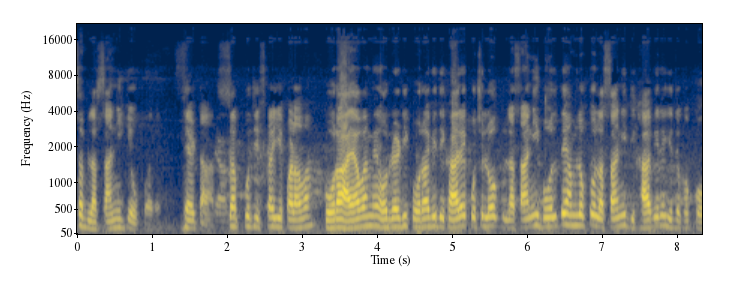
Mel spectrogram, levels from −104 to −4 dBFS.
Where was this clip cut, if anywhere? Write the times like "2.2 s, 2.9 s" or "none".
none

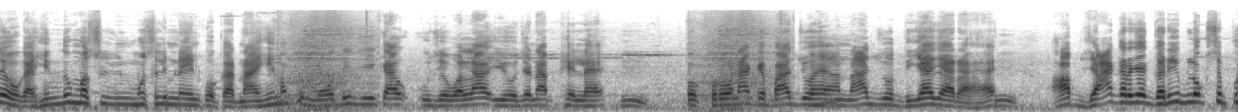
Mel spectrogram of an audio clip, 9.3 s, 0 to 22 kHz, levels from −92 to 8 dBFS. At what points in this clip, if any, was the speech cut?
2.1 s, 5.2 s

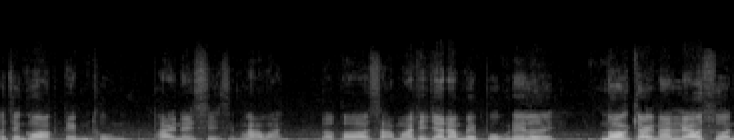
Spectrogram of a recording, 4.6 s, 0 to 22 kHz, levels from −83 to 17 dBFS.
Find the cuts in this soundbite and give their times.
none

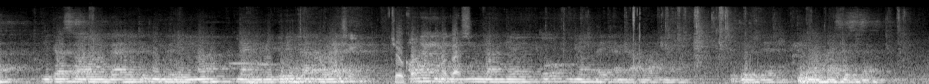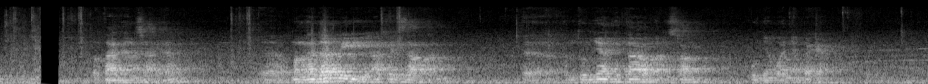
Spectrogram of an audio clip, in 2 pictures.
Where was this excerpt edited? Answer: 9.9 s

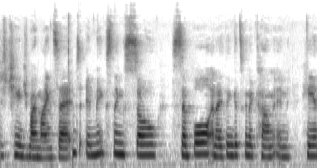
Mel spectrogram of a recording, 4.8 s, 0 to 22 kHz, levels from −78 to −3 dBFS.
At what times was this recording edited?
1.1 s

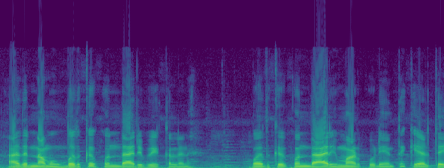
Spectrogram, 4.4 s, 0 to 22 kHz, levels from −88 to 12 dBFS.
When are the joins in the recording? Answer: none

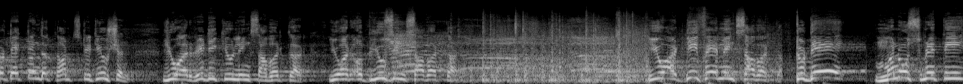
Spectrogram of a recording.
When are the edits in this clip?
7.8 s, 8.6 s

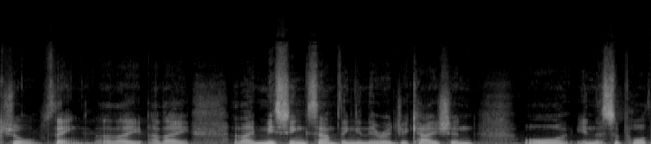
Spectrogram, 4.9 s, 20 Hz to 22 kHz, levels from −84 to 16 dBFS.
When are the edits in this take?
none

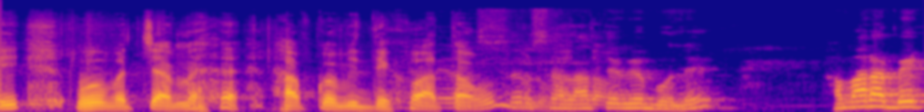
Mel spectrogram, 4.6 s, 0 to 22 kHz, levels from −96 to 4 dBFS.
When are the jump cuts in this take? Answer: 2.6 s

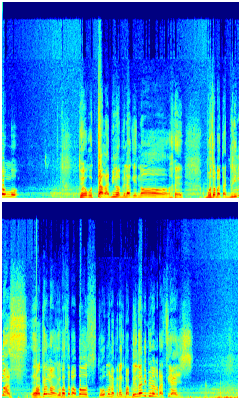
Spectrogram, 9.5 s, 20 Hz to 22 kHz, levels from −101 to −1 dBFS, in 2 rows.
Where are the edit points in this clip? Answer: 5.4 s

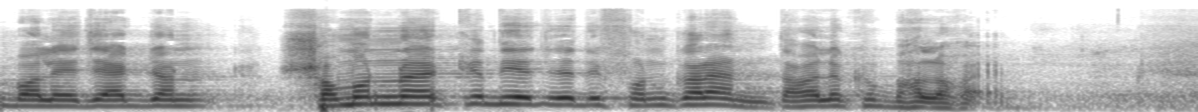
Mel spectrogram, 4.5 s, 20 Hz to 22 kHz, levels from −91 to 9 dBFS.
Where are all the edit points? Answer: none

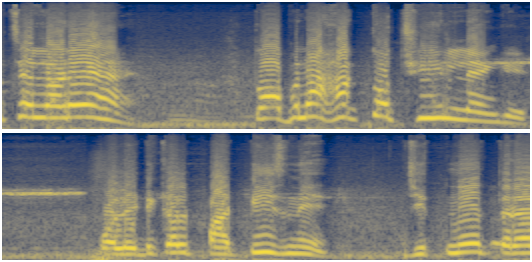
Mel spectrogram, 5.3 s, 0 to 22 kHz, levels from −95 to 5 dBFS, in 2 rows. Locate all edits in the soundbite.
2.9 s

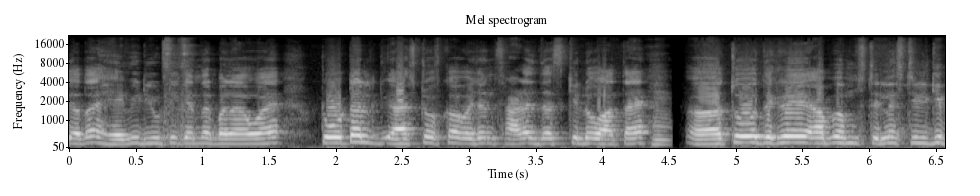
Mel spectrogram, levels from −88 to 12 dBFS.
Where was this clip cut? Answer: 4.5 s

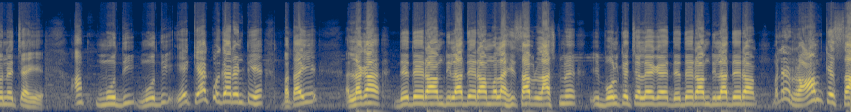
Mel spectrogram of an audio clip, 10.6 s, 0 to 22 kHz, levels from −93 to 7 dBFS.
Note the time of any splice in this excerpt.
none

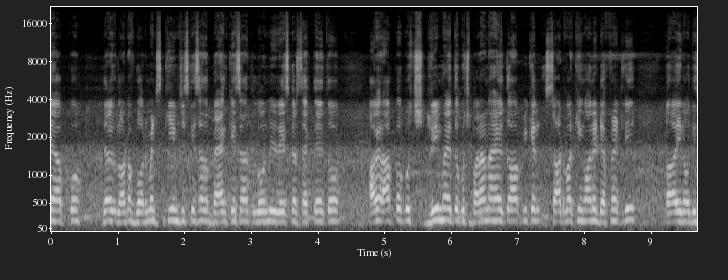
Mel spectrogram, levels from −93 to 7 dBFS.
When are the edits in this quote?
none

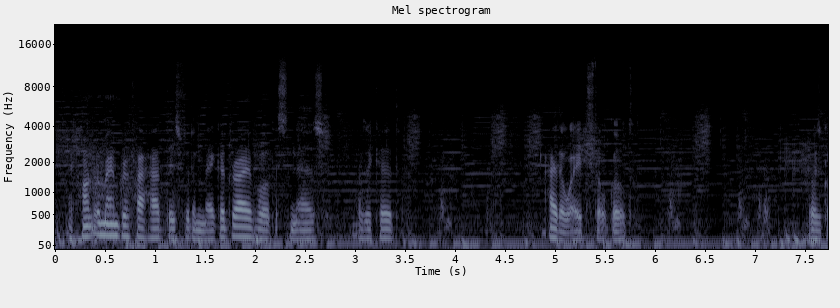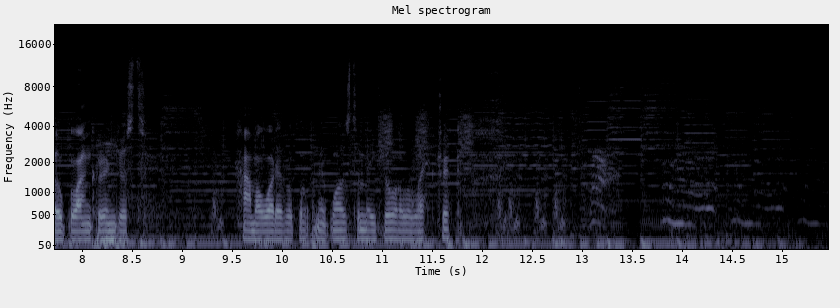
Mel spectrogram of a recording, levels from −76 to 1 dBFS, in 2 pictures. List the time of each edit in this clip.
1.3 s

